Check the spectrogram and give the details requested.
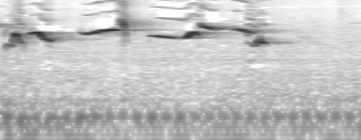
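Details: Oriental magpie-robin singing a mimicry-rich song: clear slurred whistles gliding up and down in four quick linked phrases, ending on a falling note, with a steady low hum in the background.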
